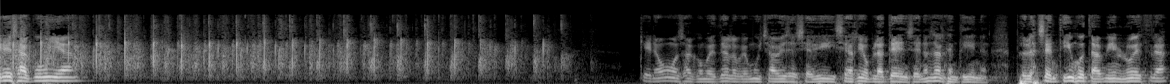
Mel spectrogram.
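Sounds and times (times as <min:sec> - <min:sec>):
speech: 0:00.0 - 0:00.9, 0:06.4 - 0:11.6
audience applause: 0:00.0 - 0:05.8.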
